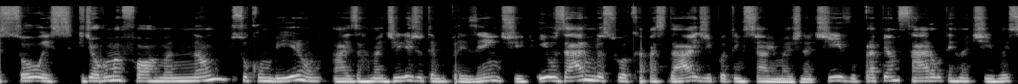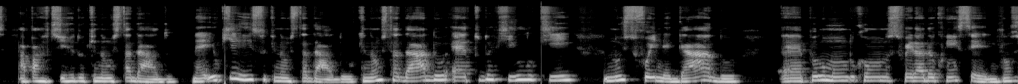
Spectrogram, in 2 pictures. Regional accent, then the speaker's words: Rio de Janeiro, Brazil; eu sou do Rio, eu sou artista, tradutor, pesquisador, educador, eu escrevo também.

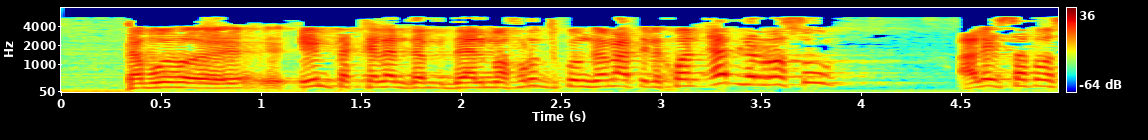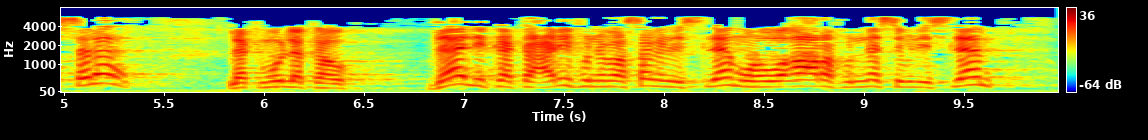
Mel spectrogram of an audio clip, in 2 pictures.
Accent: Egypt; اللي بيمزق الأمة عندنا في مصر ويقتل الناس

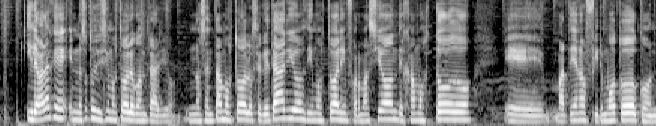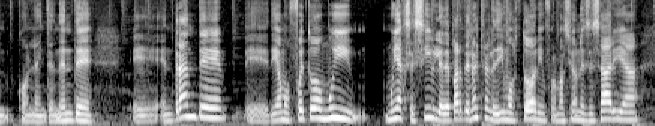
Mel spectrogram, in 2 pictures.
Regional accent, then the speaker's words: Quilmes, Buenos Aires Province, Argentina; nacida en Quilmes, nací en La Modelo.

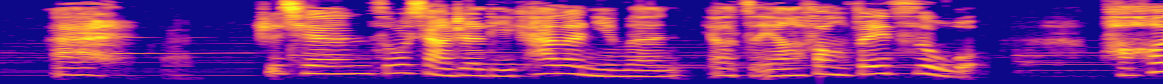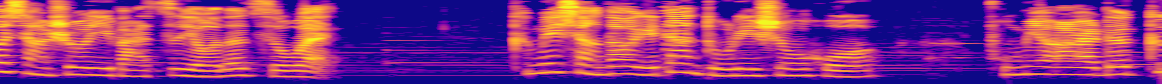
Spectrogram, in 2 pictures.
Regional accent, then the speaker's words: Hainan, China; now in Nanjing, China; 而我作为一个在祖国最南端的小岛上土生土长的海南娃，对于南京又湿又冷的冬天其实是拒绝的。

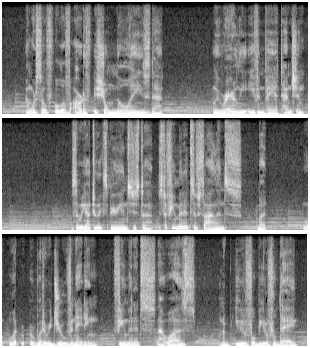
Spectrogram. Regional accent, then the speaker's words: Nashville, Tennessee, United States; Kind of like … from Nashville. I'm a Nashvillian.

